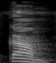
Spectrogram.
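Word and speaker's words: calm: ইংরেজি কি দেওয়া যায় কাম এল এর উচ্চারণ হবে না কালম হবে না কিন্তু কাম অথবা কোয়াইট তাই না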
